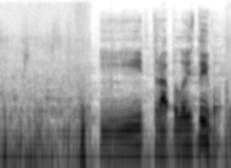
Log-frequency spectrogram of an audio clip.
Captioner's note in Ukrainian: закадровий голос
